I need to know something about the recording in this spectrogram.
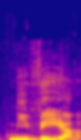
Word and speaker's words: Nivea: This is on the E. Nivea.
